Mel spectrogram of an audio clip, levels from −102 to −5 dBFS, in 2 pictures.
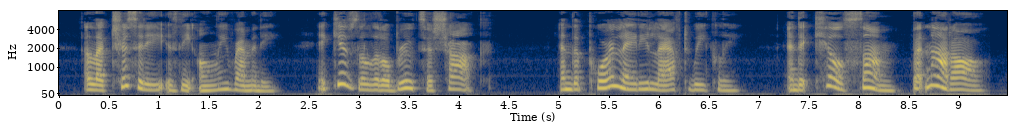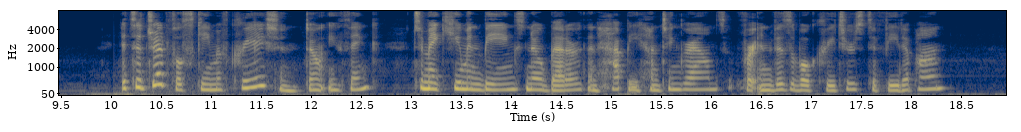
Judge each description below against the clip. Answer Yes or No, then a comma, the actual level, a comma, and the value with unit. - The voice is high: Yes, high, 205 Hz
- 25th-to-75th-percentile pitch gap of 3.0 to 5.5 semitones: Yes, average, 4.1 semitones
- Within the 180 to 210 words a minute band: No, average, 160 wpm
